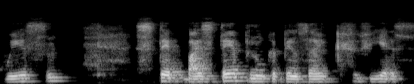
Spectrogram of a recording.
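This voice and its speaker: This woman has a very deep, low pitch. Her pitch varies in an ordinary way. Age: 60s. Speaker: author and retired journalist. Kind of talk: talk about own work. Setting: online live stream. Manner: halting, many fillers.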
